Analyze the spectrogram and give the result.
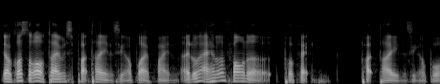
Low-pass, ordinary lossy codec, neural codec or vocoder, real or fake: none; none; codec, 16 kHz, 4.8 kbps, FACodec; fake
